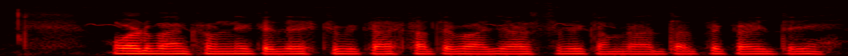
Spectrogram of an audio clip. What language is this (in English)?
Bhojpuri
